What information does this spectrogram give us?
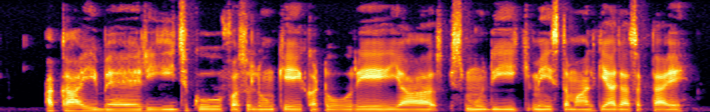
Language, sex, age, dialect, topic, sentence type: Hindi, male, 18-24, Marwari Dhudhari, agriculture, statement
